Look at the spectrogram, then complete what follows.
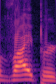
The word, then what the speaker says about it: VIPR: viper what they call viper teams it's but it's spelled vipr viper teams well probably lockdown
